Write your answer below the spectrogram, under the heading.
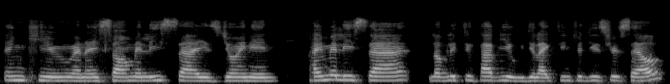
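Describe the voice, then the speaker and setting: A woman's voice: on the low side, flat delivery, normal speed. A woman hosting an online meeting, politely inviting people to introduce themselves over a video call. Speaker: meeting host.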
